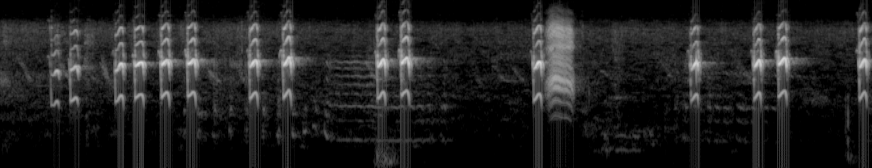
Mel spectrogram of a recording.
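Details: Grey francolin chicks giving high, thin peeping chirps in quick bursts of two to four, with short pauses between bursts, and a brief low thump partway through.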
